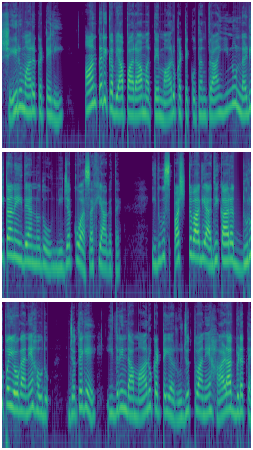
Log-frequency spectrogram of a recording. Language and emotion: Kannada, disgusted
